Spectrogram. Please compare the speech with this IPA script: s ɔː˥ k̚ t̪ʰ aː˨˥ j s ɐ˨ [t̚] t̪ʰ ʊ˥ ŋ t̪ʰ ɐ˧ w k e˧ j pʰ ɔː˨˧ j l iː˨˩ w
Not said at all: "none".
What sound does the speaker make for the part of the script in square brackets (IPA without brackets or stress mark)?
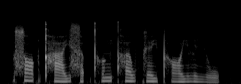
p̚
